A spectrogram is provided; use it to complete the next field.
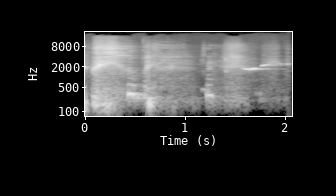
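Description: A person whistles a short, wavering tune, with breathy, airy tones and brief pitch slides, some low rumbling noise underneath.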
